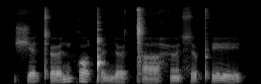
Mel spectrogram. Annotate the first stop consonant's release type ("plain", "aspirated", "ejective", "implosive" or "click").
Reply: ejective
